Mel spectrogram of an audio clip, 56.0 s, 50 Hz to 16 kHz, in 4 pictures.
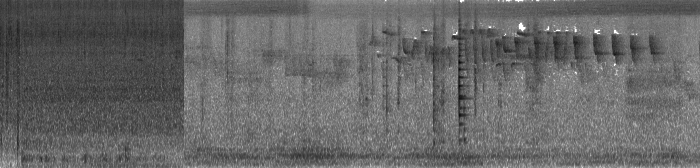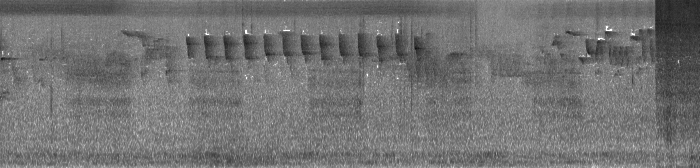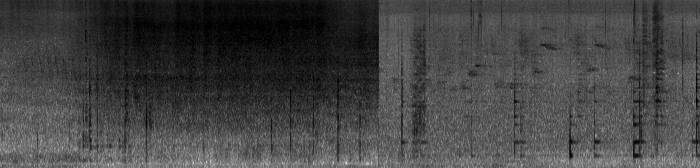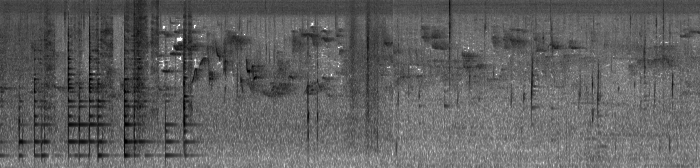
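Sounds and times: loud frying sizzle: 0.0 - 3.7, 27.1 - 46.0
wooden spatula scraping a pan: 29.4 - 31.1, 33.3 - 36.8, 38.2 - 38.8, 39.4 - 46.0.

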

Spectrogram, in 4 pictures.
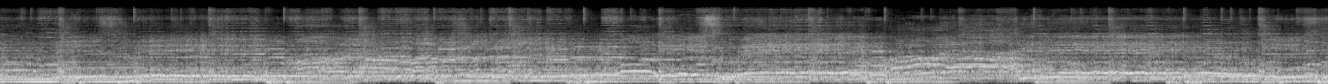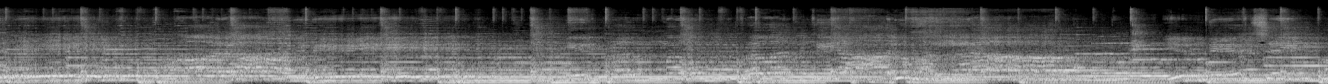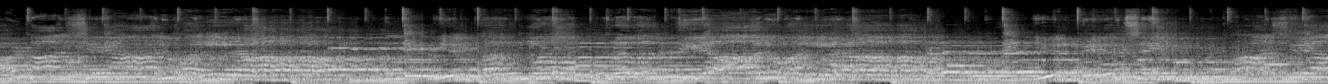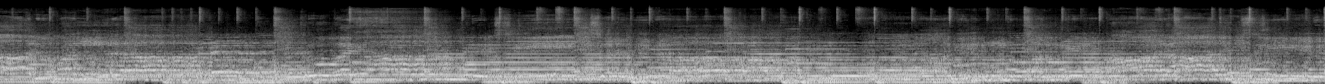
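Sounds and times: low bass notes: 0.0 - 51.4
amplified accompaniment: 0.0 - 53.0
men singing together: 0.0 - 53.0.

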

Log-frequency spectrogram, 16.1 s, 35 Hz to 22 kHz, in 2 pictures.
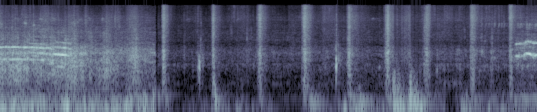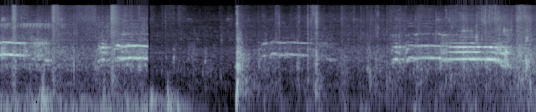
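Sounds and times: roosters crowing: 0.0 - 1.5, 7.6 - 10.3, 11.9 - 13.2, 13.8 - 16.0.

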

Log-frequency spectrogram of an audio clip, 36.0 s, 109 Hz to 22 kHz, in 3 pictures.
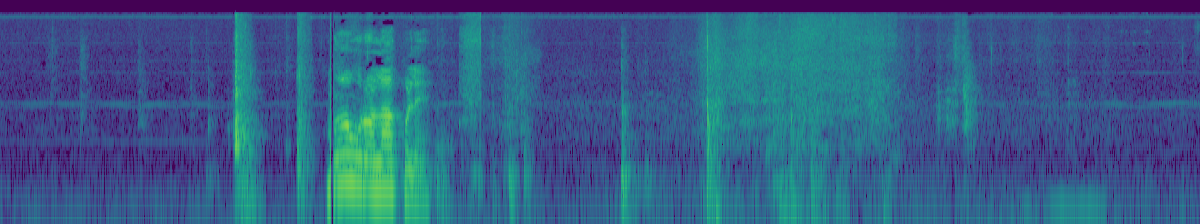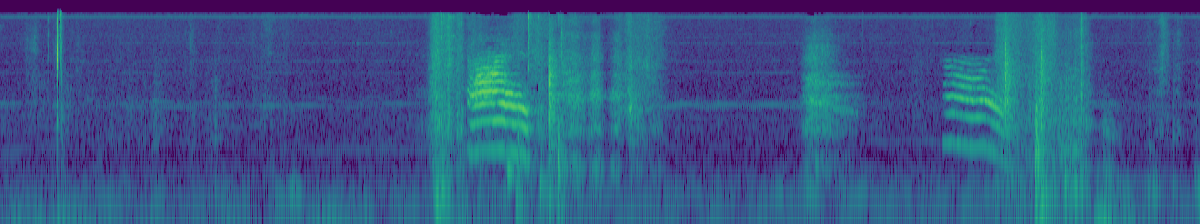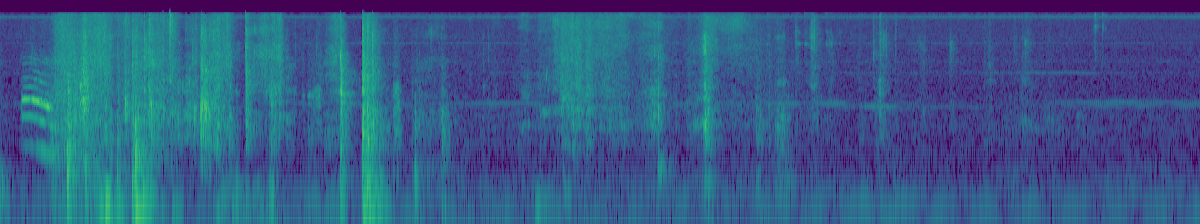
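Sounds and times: cardboard box scraping on floor: 7.0 - 9.7
cat meowing: 16.6 - 17.4, 21.4 - 22.2.

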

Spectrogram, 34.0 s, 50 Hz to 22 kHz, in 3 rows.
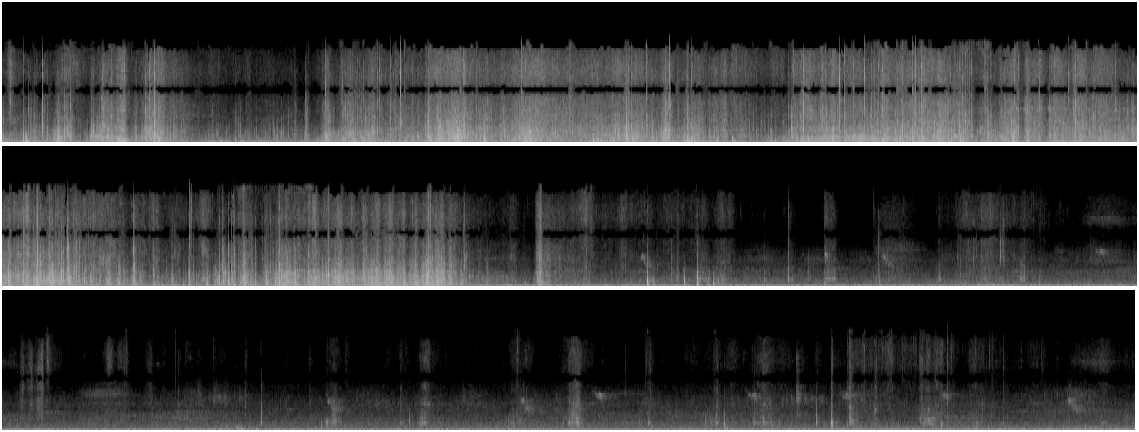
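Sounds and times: potting soil crackling and rustling: 0.0 - 18.8, 25.9 - 34.0.

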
